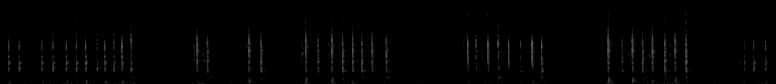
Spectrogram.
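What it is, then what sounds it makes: Plastic mechanical keyboard typing. One gloved hand types with its fingertips on an Apex Pro TKL (2023) wired gaming keyboard, a full-size TKL board with plastic keycaps, a black frame and hollow switch housings, lying flat on a table with a wrist rest. Quick runs of crisp, hollow plastic clacks come in short bursts separated by brief pauses. Each keystroke is bright and dies out almost instantly, with almost no low end.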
